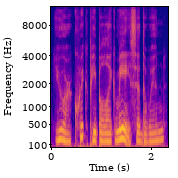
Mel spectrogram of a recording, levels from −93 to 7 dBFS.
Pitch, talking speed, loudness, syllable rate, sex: 160 Hz, 230 wpm, -18 LUFS, 5.0 syllables/s, female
